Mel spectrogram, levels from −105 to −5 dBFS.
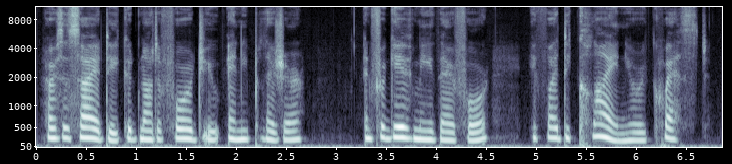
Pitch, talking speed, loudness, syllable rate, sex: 215 Hz, 150 wpm, -18 LUFS, 5.5 syllables/s, female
